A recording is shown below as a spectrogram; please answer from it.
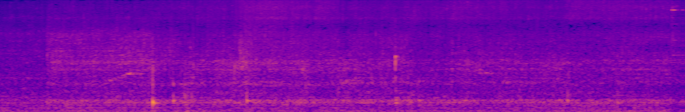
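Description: Tomatoes with garlic and ginger fry and are stirred in a pan, giving a steady close sizzle broken by a few spoon scrapes and light clinks, with no talking.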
